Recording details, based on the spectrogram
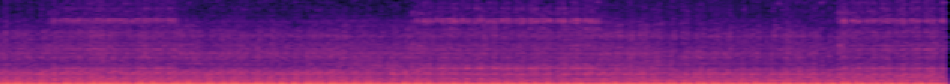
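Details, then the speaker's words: Ducati with a dry clutch, stone cold on choke, clutch lever pulled in: fast, even idle thump with no dry-clutch rattle; clutch very quiet and healthy. "that's very quiet"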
